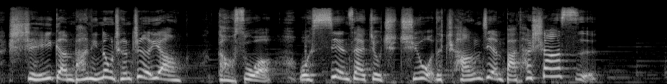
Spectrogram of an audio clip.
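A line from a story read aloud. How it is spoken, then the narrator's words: Roaring. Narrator (Chinese): 巨人吼道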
